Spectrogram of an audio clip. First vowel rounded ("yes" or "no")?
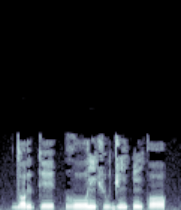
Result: yes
